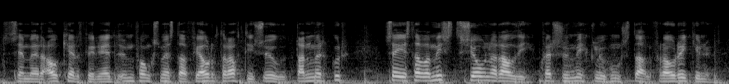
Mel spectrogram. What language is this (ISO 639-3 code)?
isl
